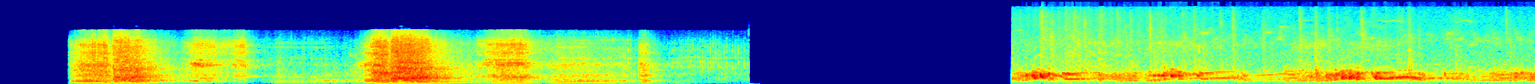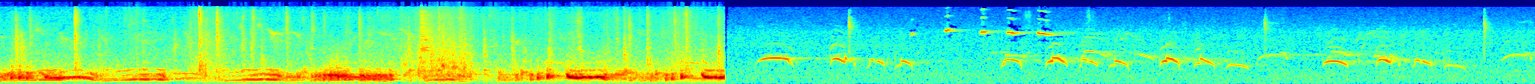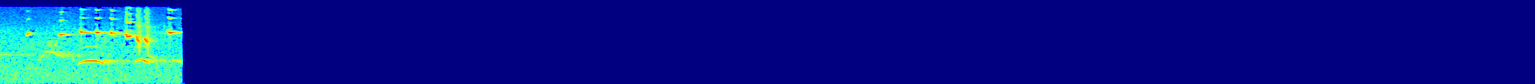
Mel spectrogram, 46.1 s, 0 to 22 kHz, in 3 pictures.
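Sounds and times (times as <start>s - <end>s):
birds cooing: 10.2s - 24.6s, 25.4s - 30.7s
small birds chirping: 10.2s - 32.6s.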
